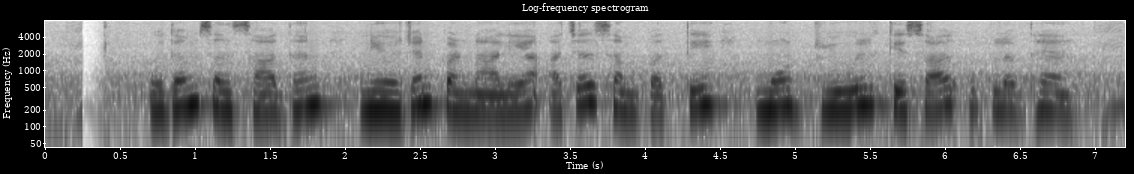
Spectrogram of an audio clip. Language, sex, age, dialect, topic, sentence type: Hindi, female, 25-30, Hindustani Malvi Khadi Boli, banking, statement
